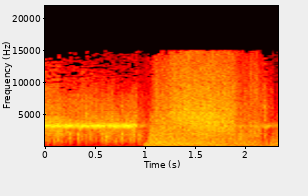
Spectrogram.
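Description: A ray weapon fires with a sudden loud hissing blast.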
